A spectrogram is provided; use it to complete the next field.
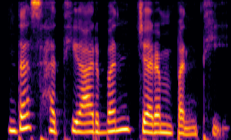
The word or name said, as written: हथियारबंद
